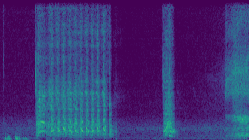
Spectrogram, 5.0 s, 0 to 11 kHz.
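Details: Kawasaki ZZR600 with flat battery, HT lead damaged and unexplained sparking: slow uneven starter churning about 1.5 seconds dying without catching; weak crank, suspected ignition fault, no start.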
